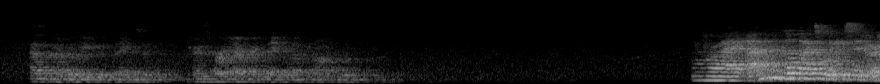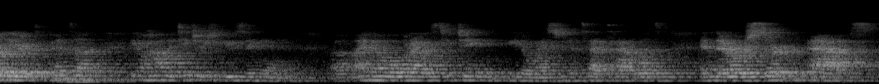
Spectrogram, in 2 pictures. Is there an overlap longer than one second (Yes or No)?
No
